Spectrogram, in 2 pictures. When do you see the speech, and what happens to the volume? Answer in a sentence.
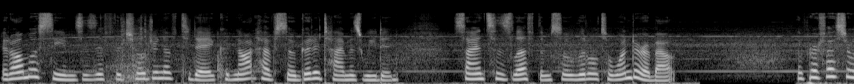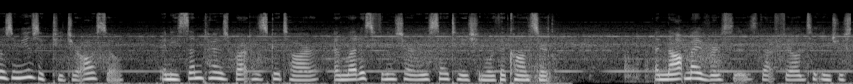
You can hear the speech from 0.0 to 7.0 s, at a steady volume; from 8.0 to 14.2 s, at a steady volume; and briefly from 15.1 to 17.0 s.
